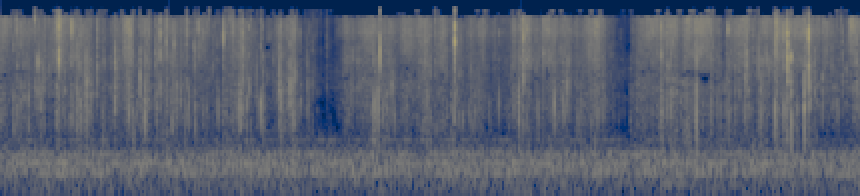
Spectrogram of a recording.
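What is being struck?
Tissue paper.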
